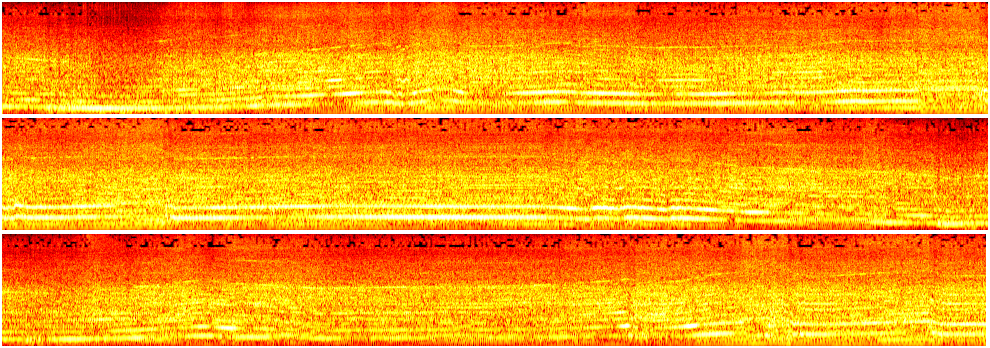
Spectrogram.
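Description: A racing car engine roars, rising and falling in pitch as gears shift.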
